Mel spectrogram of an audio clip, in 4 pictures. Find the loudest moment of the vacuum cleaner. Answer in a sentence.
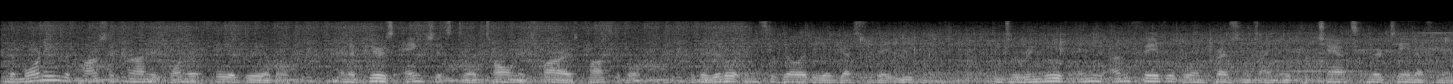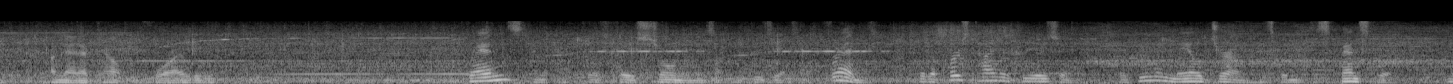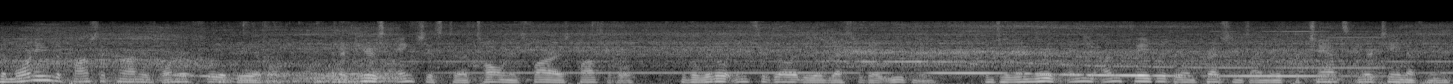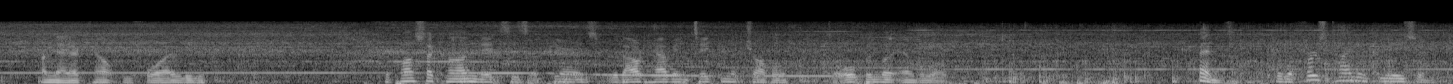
The volume of the vacuum cleaner peaks at 40 seconds.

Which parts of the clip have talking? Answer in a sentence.
The talking can be heard from 0.0 to 16.7 s, from 19.2 to 45.6 s, from 47.4 to 53.2 s and from 55.5 to 58.0 s.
